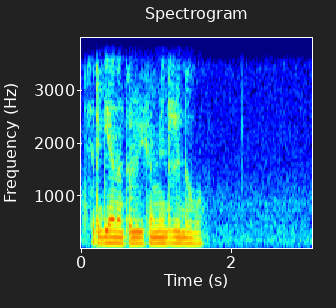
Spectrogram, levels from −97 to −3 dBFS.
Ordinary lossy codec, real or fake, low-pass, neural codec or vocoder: Opus, 24 kbps; real; 3.6 kHz; none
